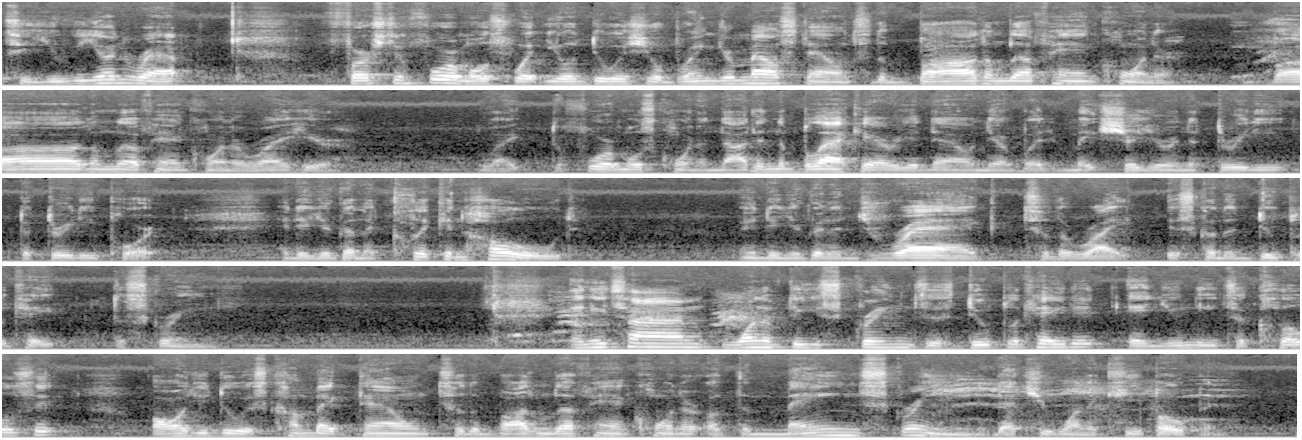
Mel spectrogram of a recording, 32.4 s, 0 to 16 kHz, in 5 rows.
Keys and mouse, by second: 15.3-19.2 drag.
